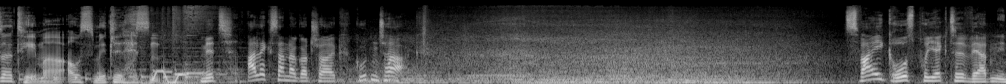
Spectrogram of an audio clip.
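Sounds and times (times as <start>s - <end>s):
speech: 0.0s - 4.4s, 8.5s - 10.0s
city road traffic: 3.1s - 10.0s.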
